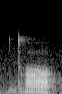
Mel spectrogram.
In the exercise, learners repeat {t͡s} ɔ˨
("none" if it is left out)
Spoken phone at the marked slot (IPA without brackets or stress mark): dʱ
